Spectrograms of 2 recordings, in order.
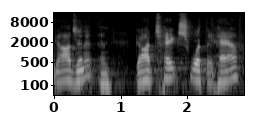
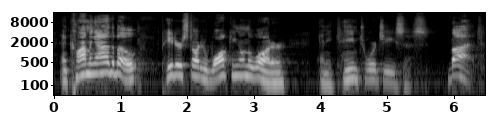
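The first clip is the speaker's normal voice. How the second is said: ordinary talk, nothing marked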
